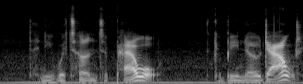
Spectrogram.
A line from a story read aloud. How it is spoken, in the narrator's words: says grimly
